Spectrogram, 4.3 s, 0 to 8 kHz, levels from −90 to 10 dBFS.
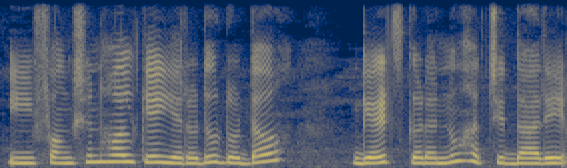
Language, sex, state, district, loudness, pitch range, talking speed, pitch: Kannada, female, Karnataka, Bidar, -15 LUFS, 255-310 Hz, 100 wpm, 265 Hz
